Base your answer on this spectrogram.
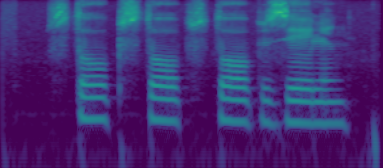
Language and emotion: Russian, neutral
